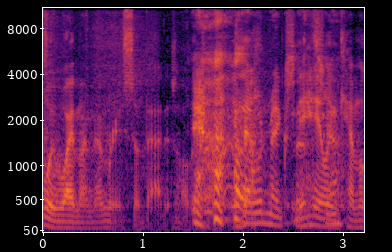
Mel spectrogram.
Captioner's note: laughs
